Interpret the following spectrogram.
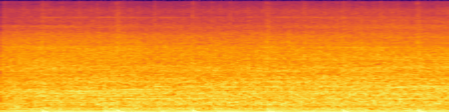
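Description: A Fendt tractor pulling a trailed Grimme potato harvester runs past close by: a steady low engine drone under a broad, even clatter and rush of machinery noise. A regular low thud comes about every three-quarters of a second.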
